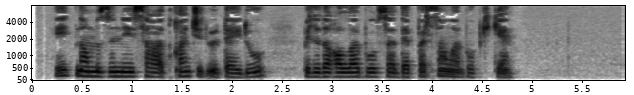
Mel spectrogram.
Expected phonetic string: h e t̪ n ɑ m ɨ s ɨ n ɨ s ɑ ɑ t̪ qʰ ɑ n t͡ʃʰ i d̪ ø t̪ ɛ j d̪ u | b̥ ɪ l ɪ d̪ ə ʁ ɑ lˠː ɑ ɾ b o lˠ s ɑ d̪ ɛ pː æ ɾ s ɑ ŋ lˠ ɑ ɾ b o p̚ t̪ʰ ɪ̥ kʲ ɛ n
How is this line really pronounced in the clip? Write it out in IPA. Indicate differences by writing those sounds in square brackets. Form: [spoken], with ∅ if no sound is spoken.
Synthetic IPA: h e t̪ n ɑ m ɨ [z] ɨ n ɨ s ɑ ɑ t̪ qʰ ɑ n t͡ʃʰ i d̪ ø t̪ ɛ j d̪ u | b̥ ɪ l ɪ d̪ ə ʁ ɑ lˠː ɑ ɾ b o lˠ s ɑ d̪ ɛ pː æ ɾ s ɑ ŋ lˠ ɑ ɾ b o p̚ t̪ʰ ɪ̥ kʲ ɛ n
